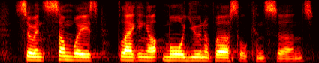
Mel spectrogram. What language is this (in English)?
English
